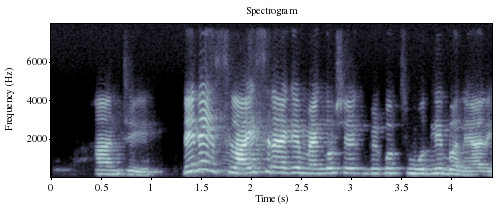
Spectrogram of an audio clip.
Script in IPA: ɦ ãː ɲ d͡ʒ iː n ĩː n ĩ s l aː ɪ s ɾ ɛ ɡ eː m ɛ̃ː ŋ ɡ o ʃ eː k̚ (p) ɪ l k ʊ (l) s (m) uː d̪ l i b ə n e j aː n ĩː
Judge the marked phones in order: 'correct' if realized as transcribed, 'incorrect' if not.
incorrect: b, correct, correct

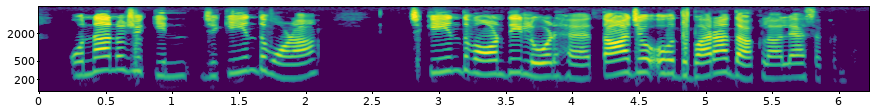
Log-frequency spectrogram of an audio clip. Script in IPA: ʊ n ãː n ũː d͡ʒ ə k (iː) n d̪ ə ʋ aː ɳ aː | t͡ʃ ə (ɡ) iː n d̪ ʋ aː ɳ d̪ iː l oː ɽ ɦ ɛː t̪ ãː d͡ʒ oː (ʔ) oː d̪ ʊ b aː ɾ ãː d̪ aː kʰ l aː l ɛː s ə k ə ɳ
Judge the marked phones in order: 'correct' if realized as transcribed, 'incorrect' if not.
correct, incorrect: k, correct

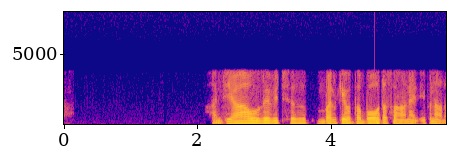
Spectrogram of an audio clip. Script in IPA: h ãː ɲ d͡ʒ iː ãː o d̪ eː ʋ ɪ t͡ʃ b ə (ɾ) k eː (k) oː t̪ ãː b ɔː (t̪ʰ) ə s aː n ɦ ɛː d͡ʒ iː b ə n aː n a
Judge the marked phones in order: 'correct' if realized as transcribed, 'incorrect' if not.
incorrect: l, incorrect: none, incorrect: t̪

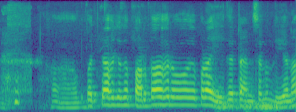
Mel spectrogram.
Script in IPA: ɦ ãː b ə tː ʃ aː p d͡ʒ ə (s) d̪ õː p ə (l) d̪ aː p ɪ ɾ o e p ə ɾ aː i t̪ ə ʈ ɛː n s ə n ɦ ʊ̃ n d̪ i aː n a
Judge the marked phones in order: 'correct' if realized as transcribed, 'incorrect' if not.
incorrect: none, incorrect: ɾ

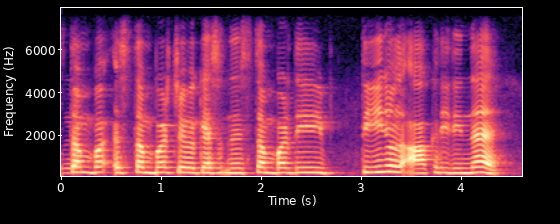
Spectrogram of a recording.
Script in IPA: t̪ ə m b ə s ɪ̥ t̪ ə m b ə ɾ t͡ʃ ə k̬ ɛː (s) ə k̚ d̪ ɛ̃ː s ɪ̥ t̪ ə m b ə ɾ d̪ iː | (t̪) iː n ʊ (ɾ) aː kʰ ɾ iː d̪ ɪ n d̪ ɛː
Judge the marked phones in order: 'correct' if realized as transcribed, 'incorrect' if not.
correct, correct, incorrect: l

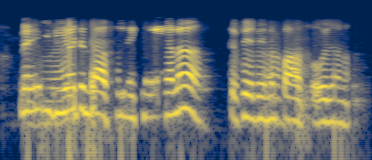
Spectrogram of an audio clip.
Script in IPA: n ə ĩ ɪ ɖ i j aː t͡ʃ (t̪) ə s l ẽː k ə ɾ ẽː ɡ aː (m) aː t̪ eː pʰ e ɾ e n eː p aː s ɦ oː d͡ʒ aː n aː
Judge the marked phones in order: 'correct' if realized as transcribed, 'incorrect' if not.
incorrect: d̪, incorrect: n

